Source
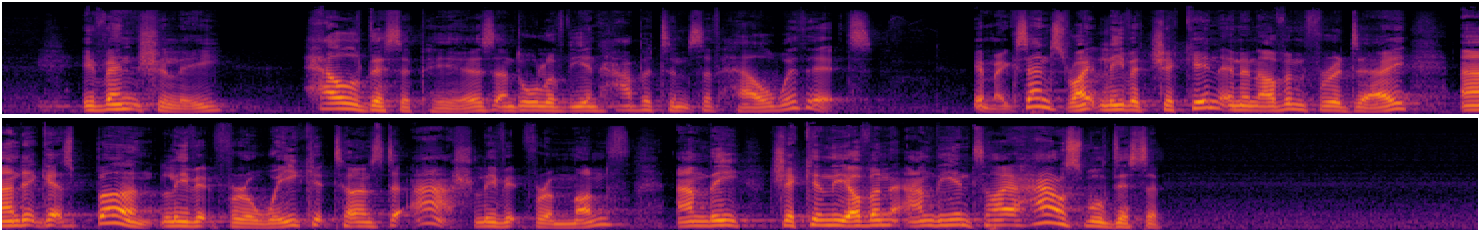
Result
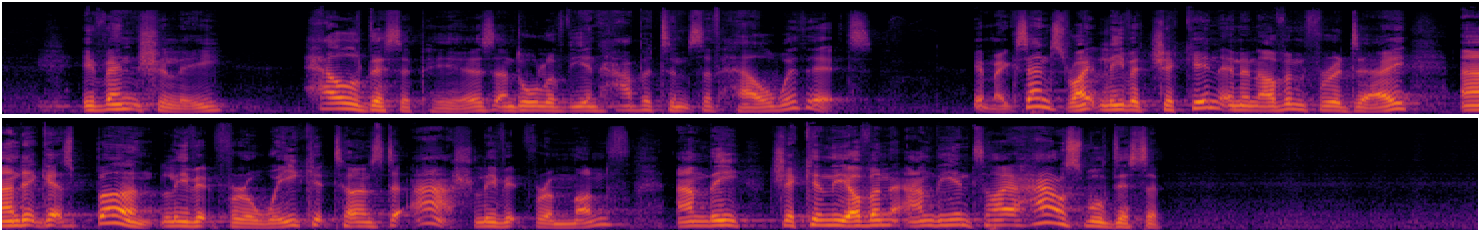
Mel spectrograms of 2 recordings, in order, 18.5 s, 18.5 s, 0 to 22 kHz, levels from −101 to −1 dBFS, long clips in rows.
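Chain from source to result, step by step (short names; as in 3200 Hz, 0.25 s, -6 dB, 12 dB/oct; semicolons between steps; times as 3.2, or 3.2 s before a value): 3.5–4.73 high shelf 9700 Hz +11.5 dB; noise-modulated level, depth 60%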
